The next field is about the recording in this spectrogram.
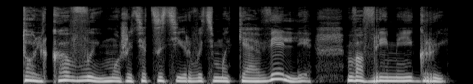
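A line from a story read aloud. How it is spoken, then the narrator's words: Curt, through teeth. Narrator (Russian): сквозь зубы бросила она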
